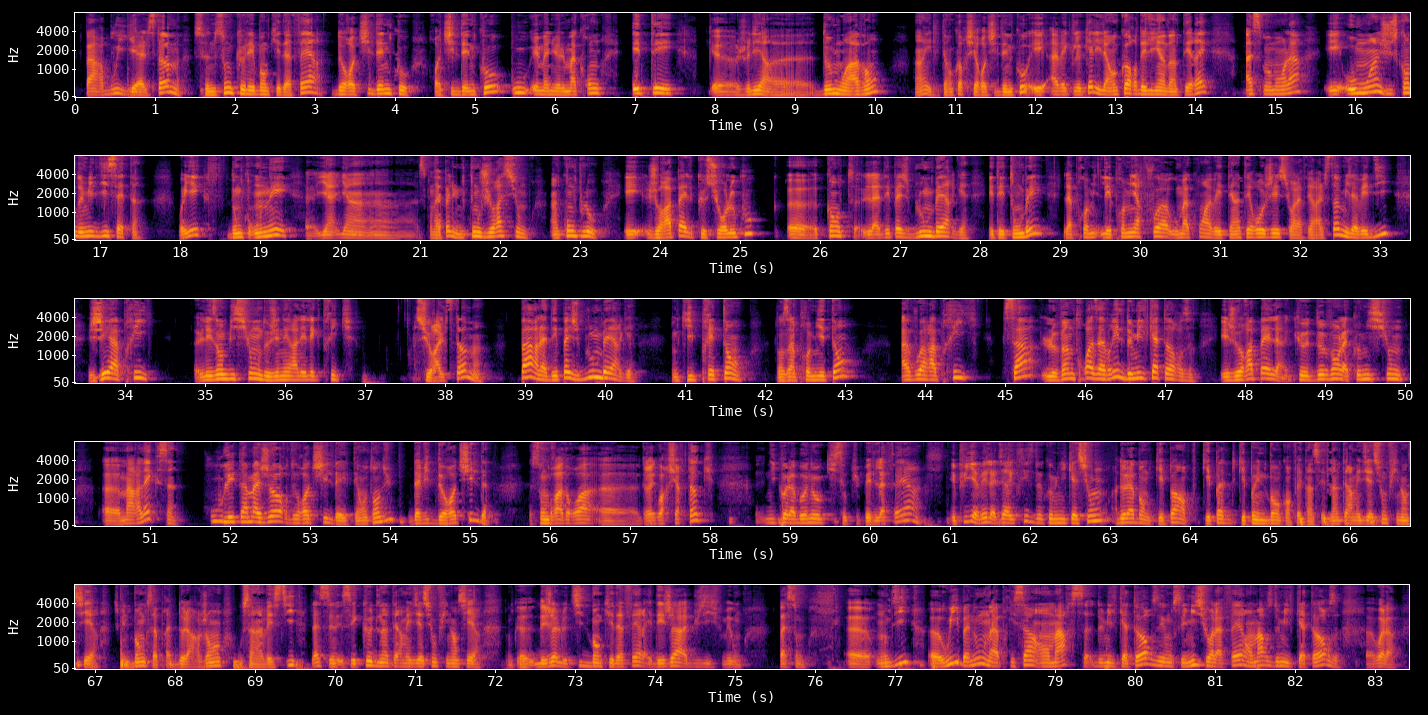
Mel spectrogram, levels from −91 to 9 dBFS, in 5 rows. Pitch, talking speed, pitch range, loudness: 130 Hz, 175 wpm, 110-160 Hz, -17 LUFS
